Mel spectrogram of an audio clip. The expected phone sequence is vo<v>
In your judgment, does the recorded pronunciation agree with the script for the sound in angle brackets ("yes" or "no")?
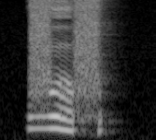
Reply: no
